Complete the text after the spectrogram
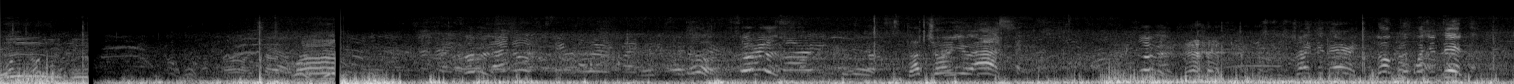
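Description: Young adults call out and shout to each other at a distance outdoors.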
